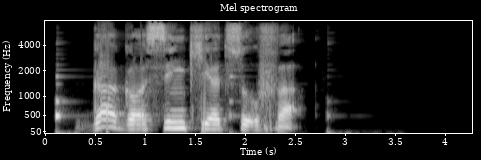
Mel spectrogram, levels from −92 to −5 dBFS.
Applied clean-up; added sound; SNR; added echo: neural mask model DeepFilterNet 3.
